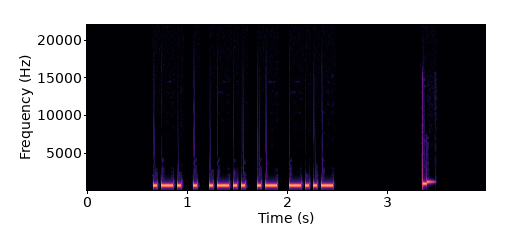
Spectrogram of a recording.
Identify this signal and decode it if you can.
Morse code, heard as a keyed tone, about 32 wpm, 700 Hz. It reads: RELAX
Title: Sentences from Top 1400 Words - New Word Drill Alt - 30wpm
